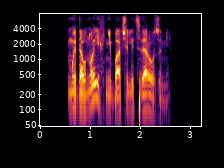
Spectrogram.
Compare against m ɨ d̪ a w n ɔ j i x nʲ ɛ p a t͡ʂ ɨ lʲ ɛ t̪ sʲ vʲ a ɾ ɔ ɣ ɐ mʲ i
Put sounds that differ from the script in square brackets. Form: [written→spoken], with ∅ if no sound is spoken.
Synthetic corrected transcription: m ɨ d̪ a w n ɔ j i x nʲ ɛ [p→b] a t͡ʂ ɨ lʲ [ɛ→i] t̪ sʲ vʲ a ɾ ɔ [ɣ→z] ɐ mʲ i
